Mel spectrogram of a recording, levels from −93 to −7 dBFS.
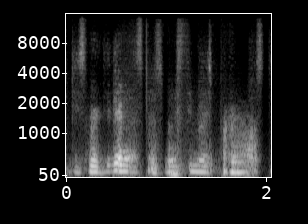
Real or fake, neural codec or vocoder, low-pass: fake; codec, 44.1 kHz, 0.9 kbps, DAC; 14.4 kHz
